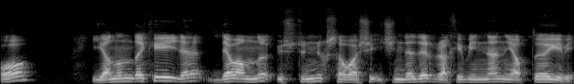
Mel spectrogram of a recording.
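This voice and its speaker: The speaker has an unremarkable speaking voice with ordinary pitch variation. The pace is fairly slow. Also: man, medium pitch for a man. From Turkey, Aegean (Bodrum area). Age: 60s. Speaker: camel wrestling breeder. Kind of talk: interview answers.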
